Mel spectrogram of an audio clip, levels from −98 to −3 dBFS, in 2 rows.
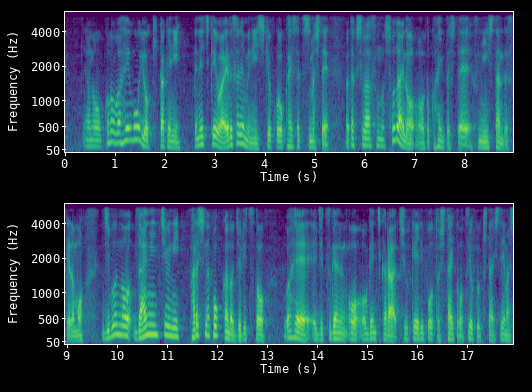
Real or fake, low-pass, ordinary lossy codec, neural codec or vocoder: fake; 5.4 kHz; none; codec, 24 kHz, 6 kbps, HILCodec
